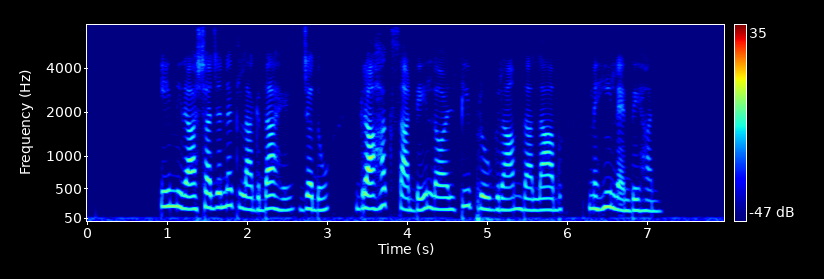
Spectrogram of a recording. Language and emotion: Punjabi, sad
